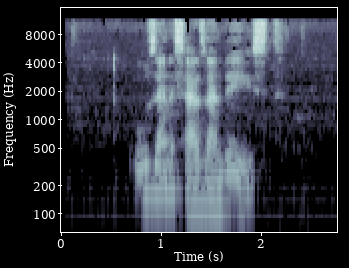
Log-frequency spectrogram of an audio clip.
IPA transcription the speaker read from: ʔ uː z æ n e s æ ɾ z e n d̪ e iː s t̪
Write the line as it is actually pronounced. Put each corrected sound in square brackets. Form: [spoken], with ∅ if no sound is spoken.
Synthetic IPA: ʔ uː z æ n e s æ ɾ z [æ] n d̪ e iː s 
